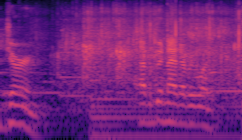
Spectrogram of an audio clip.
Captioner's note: audience applauding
